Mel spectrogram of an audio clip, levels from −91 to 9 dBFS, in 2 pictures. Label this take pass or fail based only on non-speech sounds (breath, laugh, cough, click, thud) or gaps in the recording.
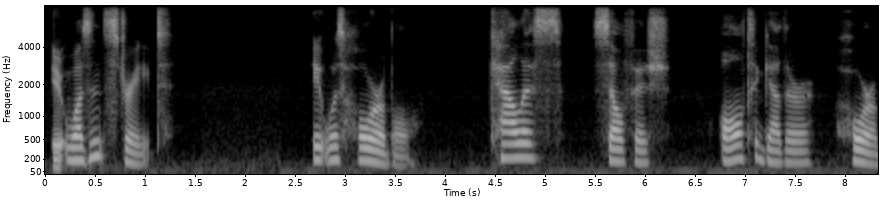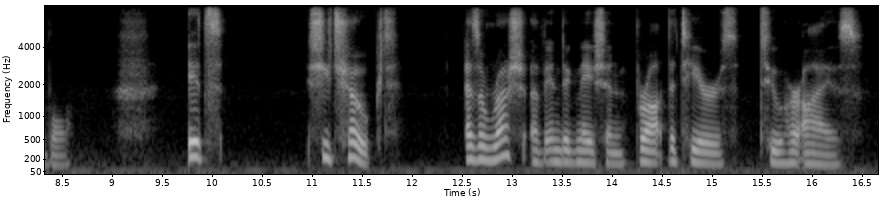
pass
